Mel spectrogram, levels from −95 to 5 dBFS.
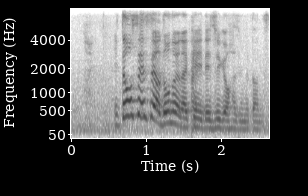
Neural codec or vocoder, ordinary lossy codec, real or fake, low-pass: none; Opus, 24 kbps; real; 7.2 kHz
